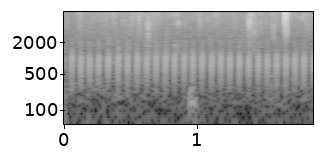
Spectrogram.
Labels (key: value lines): label: biophony, rattle
recorder: SoundTrap 500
